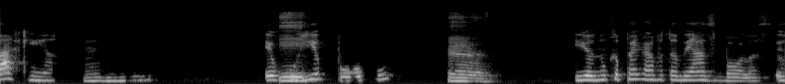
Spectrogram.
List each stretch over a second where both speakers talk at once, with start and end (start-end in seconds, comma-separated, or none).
none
